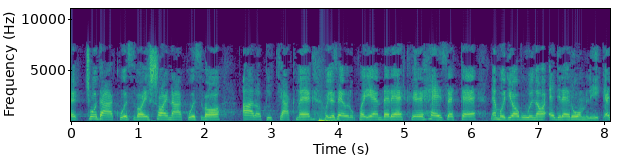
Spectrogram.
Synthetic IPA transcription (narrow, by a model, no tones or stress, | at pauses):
t͡ʃo̞d̪aːlko̞zʋɒeːʃʃɒjnaːlko̞zʋɒ | aːlːɒpiːcːaːkmɛɡho̞ɟɒzɛuɾoːpɒjiɛmbɛɾɛkɦɛjzɛt̪ɛnɛmho̞ɟjɒvulnɒʔɛɟrɛɾo̞mliːkɛ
